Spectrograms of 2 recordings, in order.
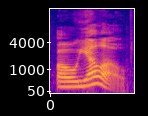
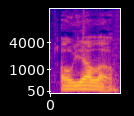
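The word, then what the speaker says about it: Oyelowo: it down um oh actually it says pronounced o yellow o yellow yes sorry about that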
